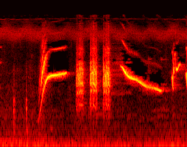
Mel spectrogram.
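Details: Asian starling song used for bird training: a rising whistle that levels off, three harsh buzzy bursts, then a long clear whistle sliding downward and a quick closing chirp, over a faint constant high whine.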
